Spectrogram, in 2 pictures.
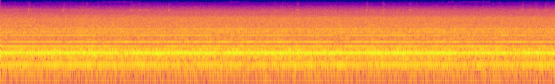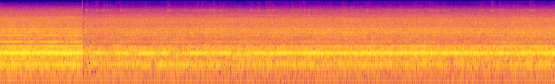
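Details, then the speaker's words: Borehole well pump starting up for a new house's water supply after winter, with two filter housings fitted and a check valve opened. A steady, even electric hum with rushing water and no knocking or surging shows normal running. "Так, ну что, запускаем. Ну, сразу водичка."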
